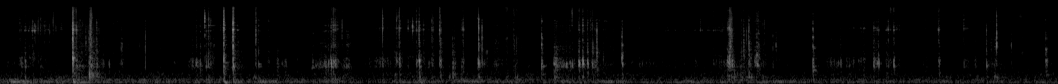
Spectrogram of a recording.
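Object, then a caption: Bar of soap shaved by a knife blade. A utility knife blade shaves the edge of a solid rectangular mint-green laundry soap bar held in hand. Quiet, crisp scraping and crunching flicks come in quick irregular bursts, bright and dry with almost no ring.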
